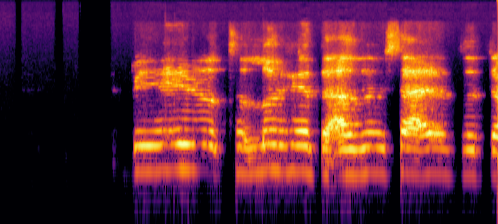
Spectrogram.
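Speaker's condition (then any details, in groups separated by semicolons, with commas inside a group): Parkinson's; voice weaker than before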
